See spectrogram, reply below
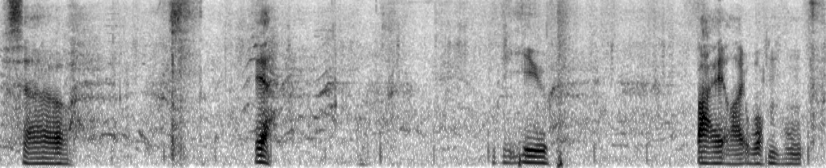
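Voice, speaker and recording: This is a deep, slightly mellow male voice belonging to a British vlogger strolling in a park. He rambles casually, hesitating and grumbling a little, while noisy outdoor sound fills the recording.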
